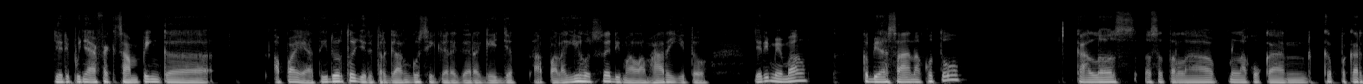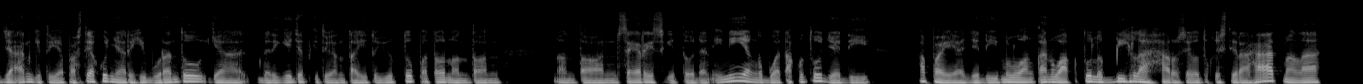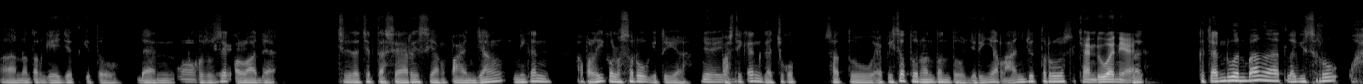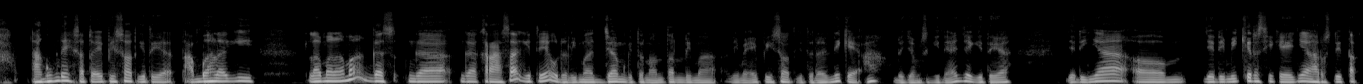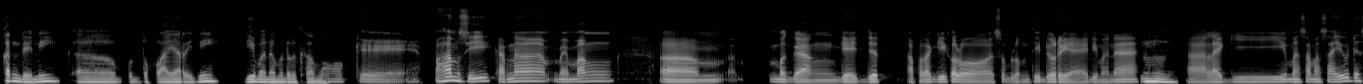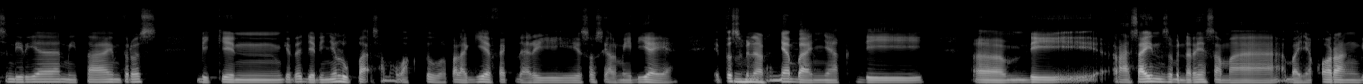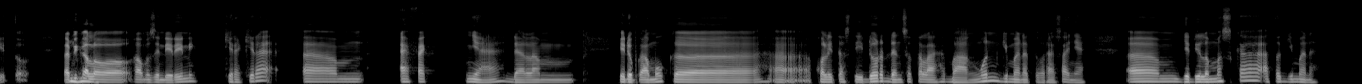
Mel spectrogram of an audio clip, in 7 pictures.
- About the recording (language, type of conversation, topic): Indonesian, advice, Bagaimana cara tidur lebih nyenyak tanpa layar meski saya terbiasa memakai gawai di malam hari?
- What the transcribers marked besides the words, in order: tapping; tongue click; in English: "me time"; drawn out: "ke"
